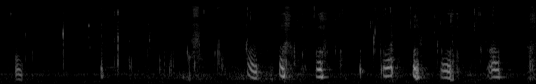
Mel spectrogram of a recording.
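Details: Two-week-old puppies indoors receiving their first routine butterscotch-flavored dewormer; a quick run of thin, high squeaks and whimpers, several per second, mixed with soft clicking and licking sounds in a small room.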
